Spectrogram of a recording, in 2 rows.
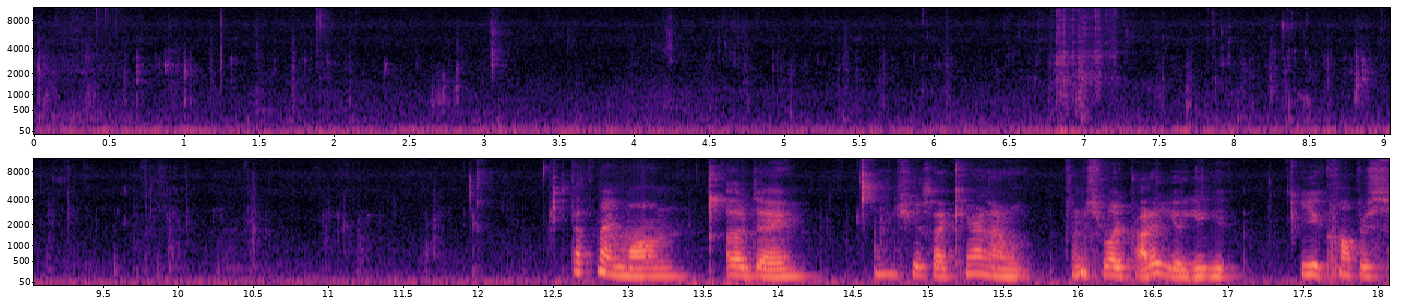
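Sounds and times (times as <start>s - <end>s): close-up chewing and biting: 0.0s - 12.6s.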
